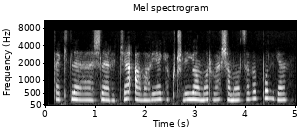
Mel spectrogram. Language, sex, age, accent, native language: Uzbek, female, 19-29, Farg'ona, Uzbek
